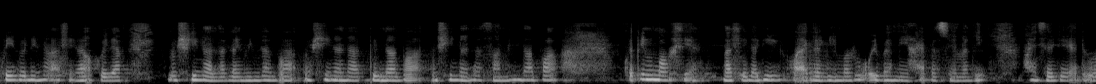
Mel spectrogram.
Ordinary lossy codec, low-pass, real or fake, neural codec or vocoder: none; 7.2 kHz; fake; codec, 16 kHz in and 24 kHz out, 0.6 kbps, FireRedTTS-2 codec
